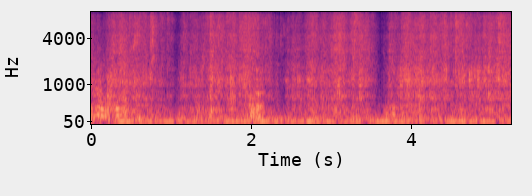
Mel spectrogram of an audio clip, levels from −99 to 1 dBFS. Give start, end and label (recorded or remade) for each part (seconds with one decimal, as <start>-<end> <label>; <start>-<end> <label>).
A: 0.0-5.3 recorded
